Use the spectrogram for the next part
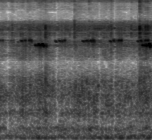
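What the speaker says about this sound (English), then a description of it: "The radio's buzzing like a little bee." Steady, faint electrical buzz from an old radio, a thin continuous drone with slight flutter, alone with no voices over it.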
